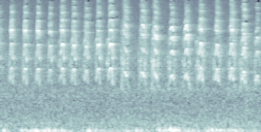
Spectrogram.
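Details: Nestling great spotted woodpeckers in an aspen cavity begging nonstop for food from the parent birds; rhythmic, slightly buzzy high chirps, about four a second, each rising and falling in loudness.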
